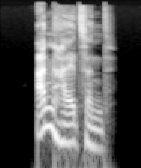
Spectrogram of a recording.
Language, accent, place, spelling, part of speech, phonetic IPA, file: German, Germany, Berlin, anheizend, verb, [ˈanˌhaɪ̯t͡sn̩t], De-anheizend.ogg
- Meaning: present participle of anheizen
